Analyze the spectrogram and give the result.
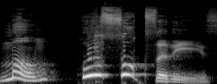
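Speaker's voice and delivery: very high, very loud, slow, swooping delivery. Retelling a line said on the show: Paul Telfer impression. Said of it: "in my best Paul Telfer way".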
